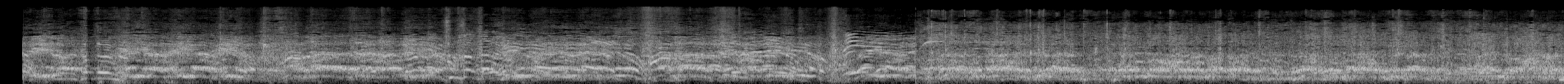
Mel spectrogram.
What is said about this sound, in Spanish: Son gritos contra Hamás, contra su terror y su corrupción.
